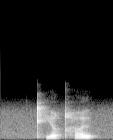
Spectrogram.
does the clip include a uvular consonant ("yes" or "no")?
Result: yes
